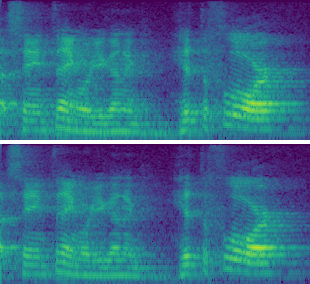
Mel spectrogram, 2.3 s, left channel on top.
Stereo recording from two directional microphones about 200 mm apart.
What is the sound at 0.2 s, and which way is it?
Speech, 15° right (ahead or behind).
